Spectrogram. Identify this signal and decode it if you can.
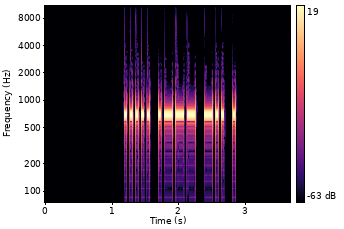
Morse code, heard as a keyed tone, about 27 wpm, 700 Hz. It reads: 5JDE
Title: Four Challenging Letter-Number Combinations 28wpm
